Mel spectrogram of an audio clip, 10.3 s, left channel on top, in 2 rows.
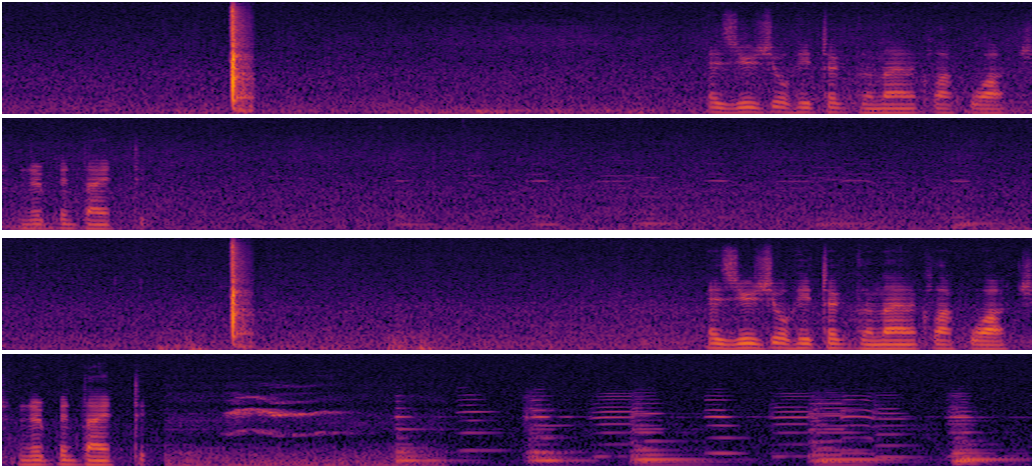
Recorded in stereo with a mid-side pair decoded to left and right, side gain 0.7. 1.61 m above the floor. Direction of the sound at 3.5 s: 25° right.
